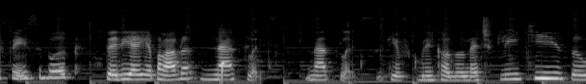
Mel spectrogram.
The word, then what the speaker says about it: Netflix: Mas aí na palavra Netflix, a gente tem essa tendência de falar o T, né, mas na verdade a gente não pronuncia. Netflix. Netflix. No lugar do T tem uma pausa, assim, sabe?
